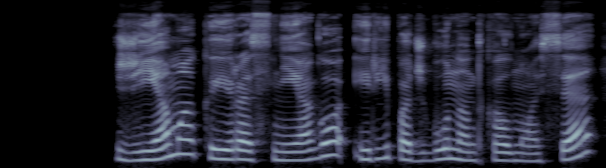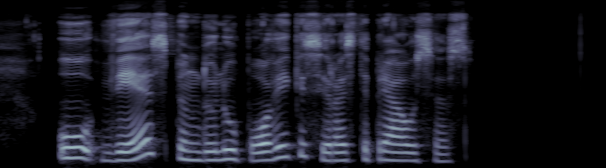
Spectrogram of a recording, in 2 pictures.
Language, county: Lithuanian, Panevėžys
